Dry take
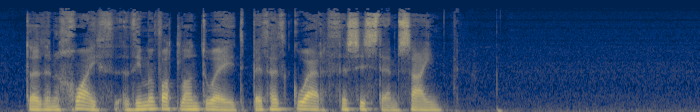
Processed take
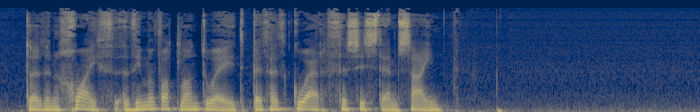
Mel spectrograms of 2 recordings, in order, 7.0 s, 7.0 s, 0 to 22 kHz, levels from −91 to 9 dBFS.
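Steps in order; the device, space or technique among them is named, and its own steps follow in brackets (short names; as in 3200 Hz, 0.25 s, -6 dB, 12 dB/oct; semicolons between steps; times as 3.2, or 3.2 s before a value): ASMR close-microphone chain (low shelf 250 Hz +7 dB; compressor 6:1, threshold -17 dBFS, peak gain reduction 11 dB; high shelf 6900 Hz +5 dB); gain +3.5 dB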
